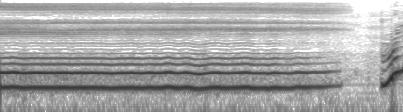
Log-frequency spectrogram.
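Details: Childhood apraxia of speech in a seven-year-old girl during Nuffield Centre Dyspraxia Program therapy, sustained vowel practice: a long 'e' in isolation.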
